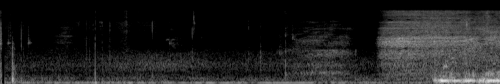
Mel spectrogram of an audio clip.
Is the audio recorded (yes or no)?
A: yes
